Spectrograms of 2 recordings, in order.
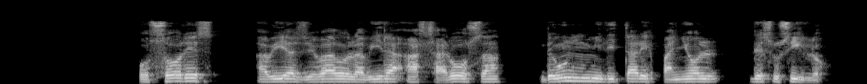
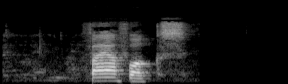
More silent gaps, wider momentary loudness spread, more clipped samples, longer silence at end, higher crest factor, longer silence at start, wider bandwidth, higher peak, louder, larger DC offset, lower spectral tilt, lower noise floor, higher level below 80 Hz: first, 2.50-2.54 s, 5.14-5.39 s, 7.35-7.48 s vs none; about the same, 9 LU vs 10 LU; neither; second, 0.45 s vs 1.05 s; about the same, 14 dB vs 18 dB; first, 1.4 s vs 0.9 s; second, 8 kHz vs 9.4 kHz; about the same, -2 dBFS vs -2 dBFS; about the same, -15 LUFS vs -15 LUFS; neither; first, -5 dB/octave vs -2 dB/octave; first, -88 dBFS vs -74 dBFS; first, -56 dBFS vs -74 dBFS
